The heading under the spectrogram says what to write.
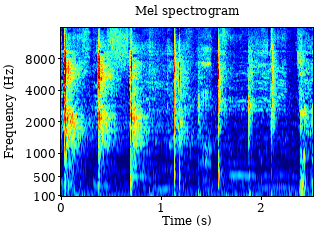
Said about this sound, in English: We clap sometimes.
